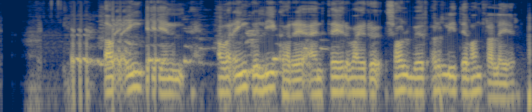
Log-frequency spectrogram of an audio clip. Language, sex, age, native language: Icelandic, male, 14, Icelandic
